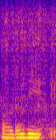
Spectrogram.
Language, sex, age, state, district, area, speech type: Manipuri, female, 18-30, Manipur, Kakching, rural, spontaneous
